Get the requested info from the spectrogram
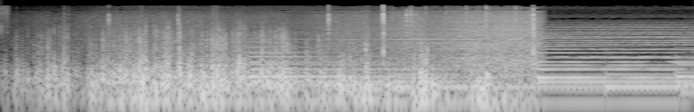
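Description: Outdoor city noise with wind buffeting the microphone, ending abruptly about three and a half seconds in, when soft, slow keyboard music takes over.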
